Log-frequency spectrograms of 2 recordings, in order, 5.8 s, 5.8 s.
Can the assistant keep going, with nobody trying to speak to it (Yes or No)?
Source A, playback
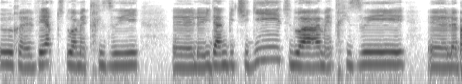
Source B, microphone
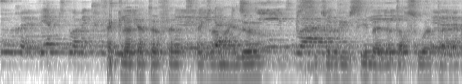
No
